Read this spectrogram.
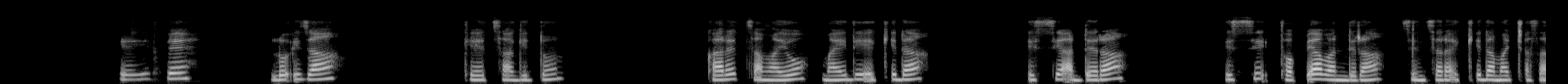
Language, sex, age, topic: Gamo, female, 18-24, government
